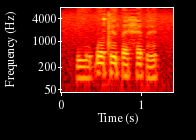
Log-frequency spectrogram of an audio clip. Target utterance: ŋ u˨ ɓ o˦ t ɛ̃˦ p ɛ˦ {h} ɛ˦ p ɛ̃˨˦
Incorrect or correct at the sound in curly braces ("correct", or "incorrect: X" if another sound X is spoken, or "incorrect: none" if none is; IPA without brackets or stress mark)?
correct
